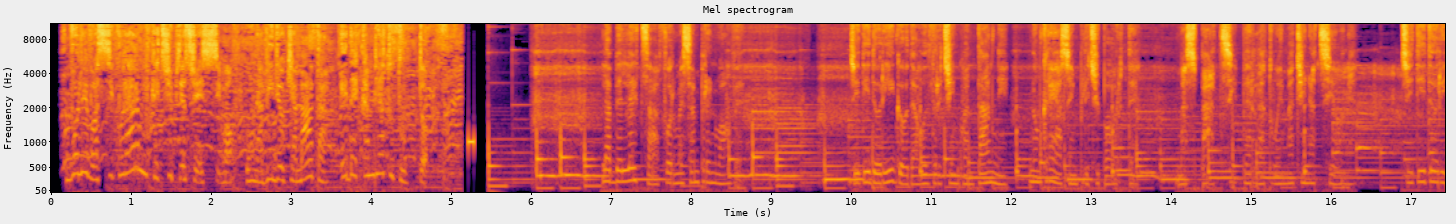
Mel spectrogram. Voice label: italian commercial

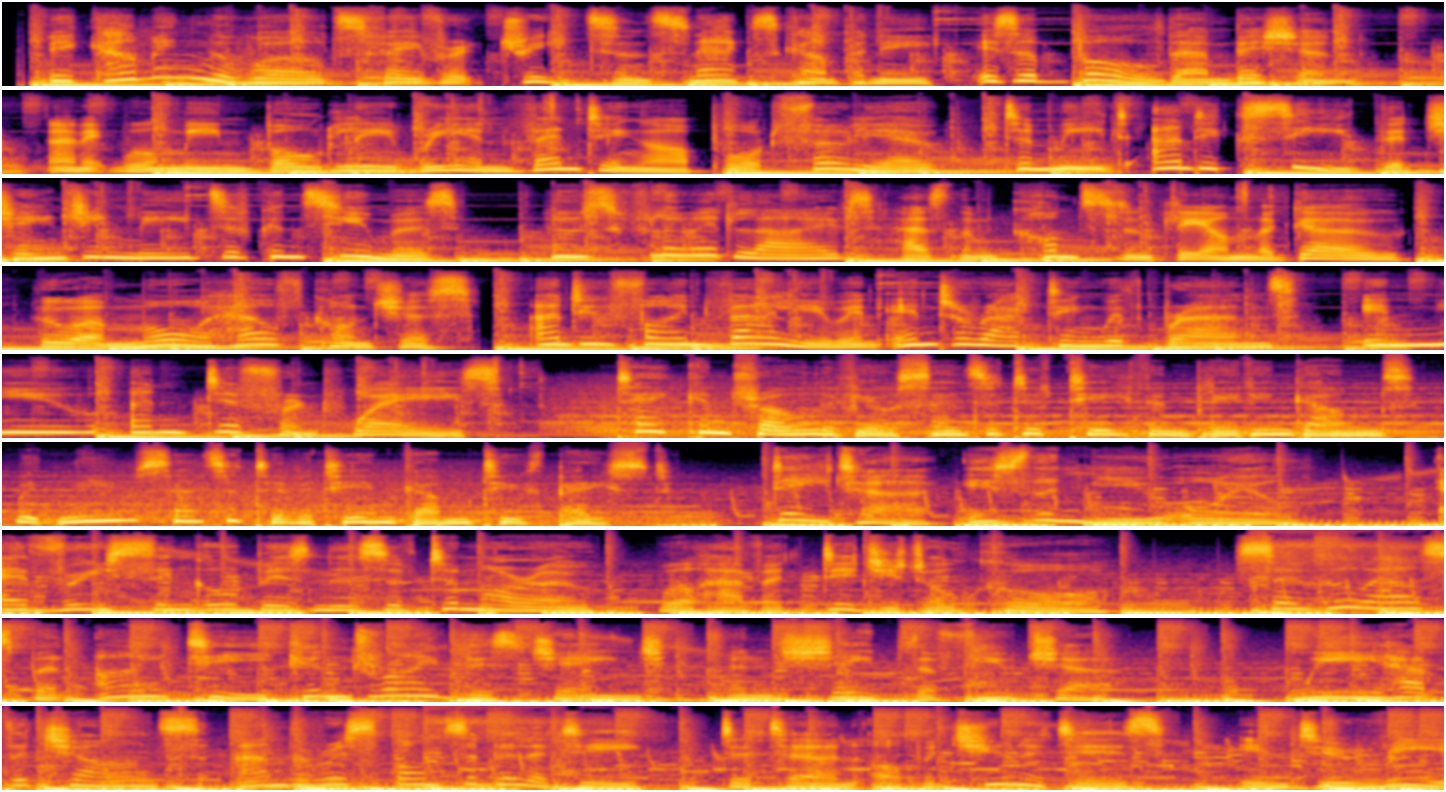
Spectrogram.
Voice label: english british commercial; dry; voice actors

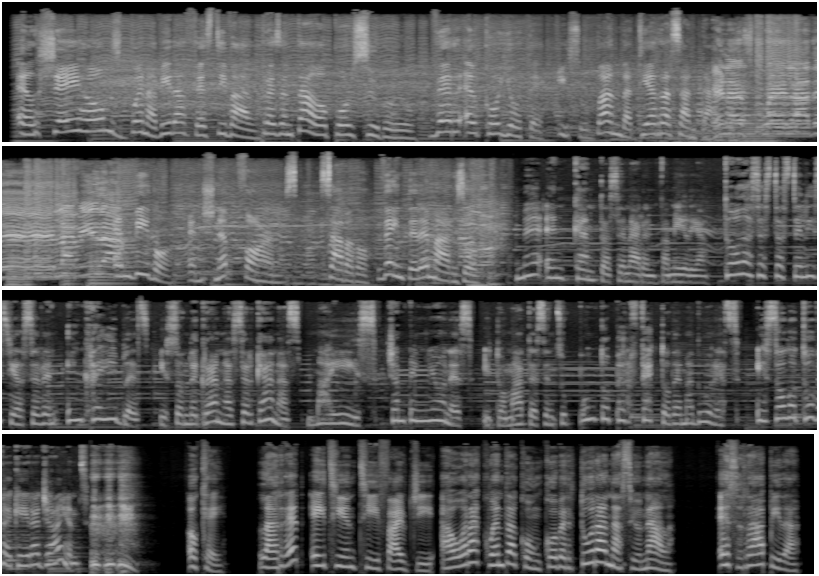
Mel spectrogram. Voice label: spanish commercial; bi-lingual; United States; professional, friendly, relatable bi-lingual voiceover

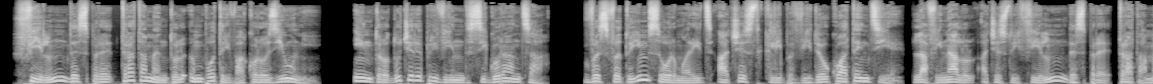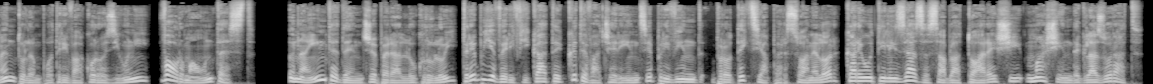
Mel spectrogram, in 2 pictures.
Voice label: romanian narration

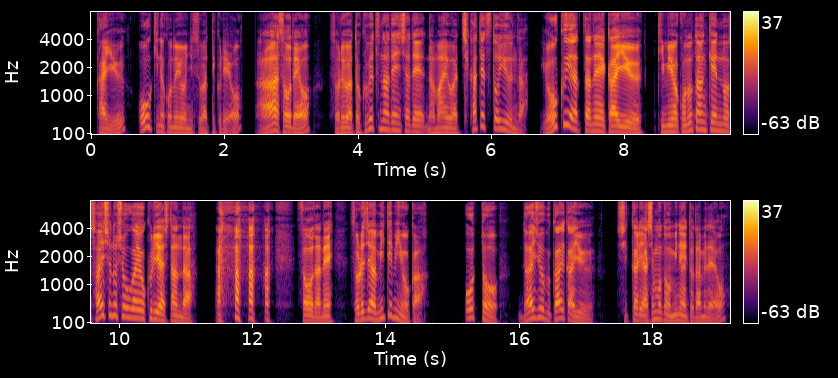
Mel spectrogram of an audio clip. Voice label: japanese animation; acteur/artiste vocal japonais basé à New York

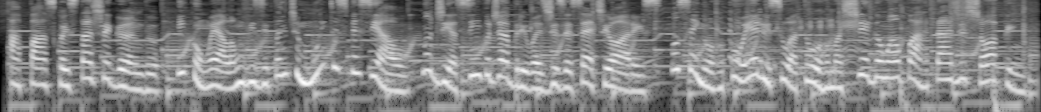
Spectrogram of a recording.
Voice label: portuguese brazilian promos

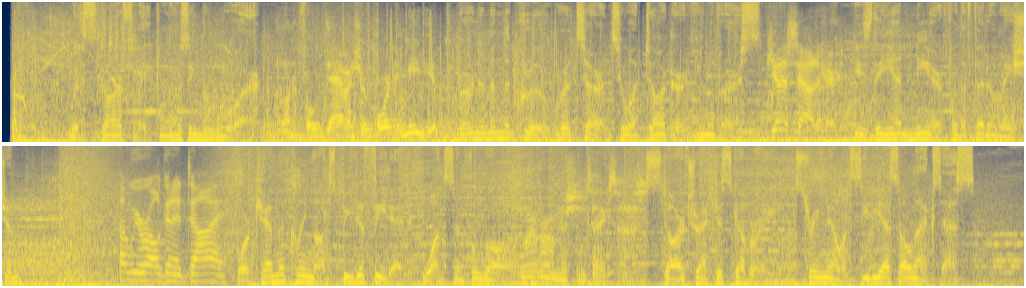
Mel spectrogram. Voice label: english american promos; Everyman

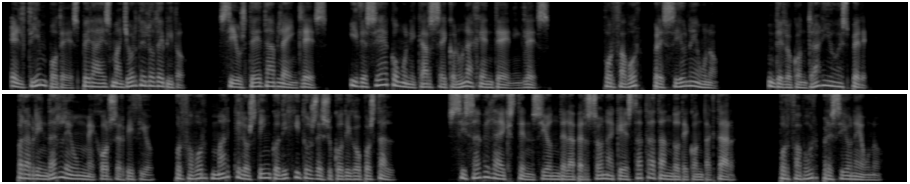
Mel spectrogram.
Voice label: spanish ivr

